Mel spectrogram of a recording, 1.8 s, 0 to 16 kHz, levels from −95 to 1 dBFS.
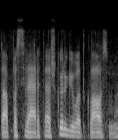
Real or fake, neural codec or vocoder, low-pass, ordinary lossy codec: real; none; 7.2 kHz; Opus, 24 kbps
